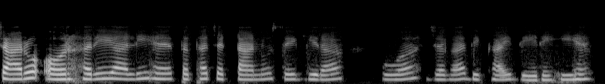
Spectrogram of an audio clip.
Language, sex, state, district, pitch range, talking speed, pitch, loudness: Hindi, female, Uttar Pradesh, Lalitpur, 230-255 Hz, 140 wpm, 240 Hz, -22 LUFS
